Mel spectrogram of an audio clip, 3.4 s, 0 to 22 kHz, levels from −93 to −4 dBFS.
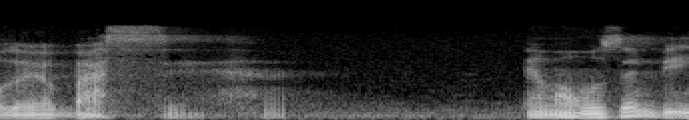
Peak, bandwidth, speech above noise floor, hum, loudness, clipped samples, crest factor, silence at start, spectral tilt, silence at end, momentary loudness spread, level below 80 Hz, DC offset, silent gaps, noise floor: -8 dBFS; 9.2 kHz; 27 dB; none; -26 LUFS; under 0.1%; 20 dB; 0 s; -7 dB/octave; 0 s; 20 LU; -56 dBFS; under 0.1%; none; -52 dBFS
